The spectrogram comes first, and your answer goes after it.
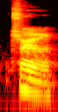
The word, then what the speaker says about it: Trieu: ah on his hat true that's how you spell it not like not like truth true it's t r i e u NOP beond mother is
